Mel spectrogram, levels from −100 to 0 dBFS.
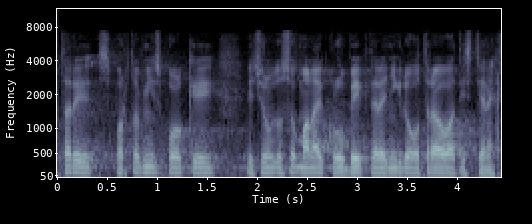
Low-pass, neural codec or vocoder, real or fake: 7.2 kHz; none; real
